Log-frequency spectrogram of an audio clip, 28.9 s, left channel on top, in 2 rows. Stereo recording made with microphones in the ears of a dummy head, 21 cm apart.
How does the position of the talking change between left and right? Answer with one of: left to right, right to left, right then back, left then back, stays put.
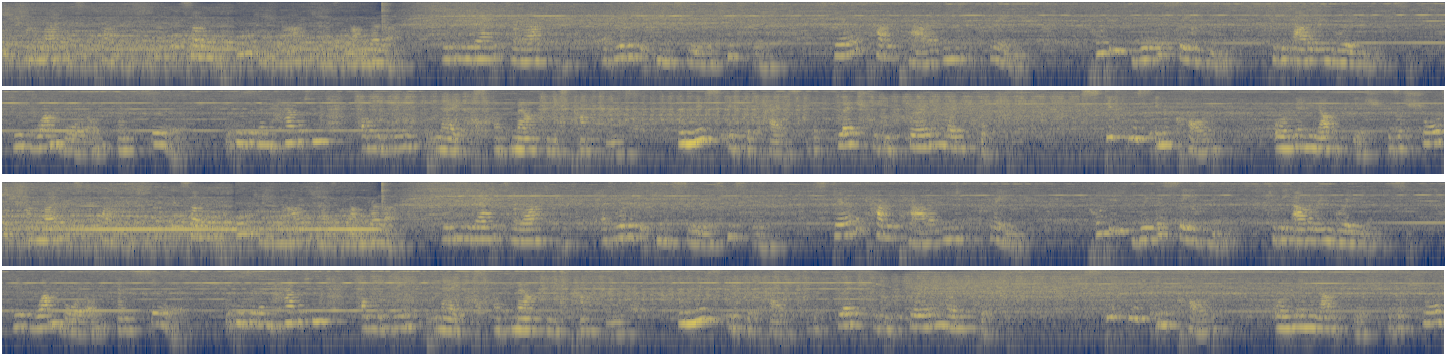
right to left.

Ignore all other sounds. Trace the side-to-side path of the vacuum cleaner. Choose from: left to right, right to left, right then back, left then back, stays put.
left then back.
